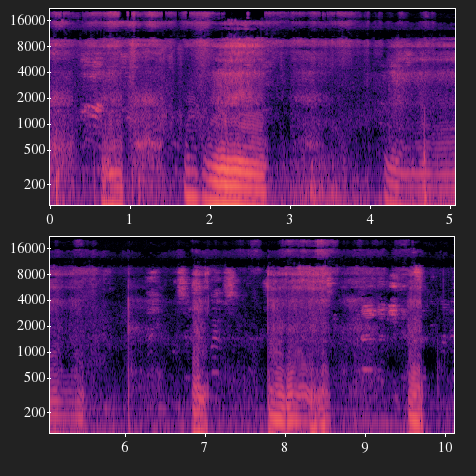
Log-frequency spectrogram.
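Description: Low, fluttering snores come in irregular bursts between quiet breaths; ordinary snoring.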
